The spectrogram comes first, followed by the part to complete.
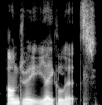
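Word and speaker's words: Andrée Jeglertz: Manchester City, because I'm not the best at pronunciating things. Andre Jagelitz, yeah, so that's how you pronounce it.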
